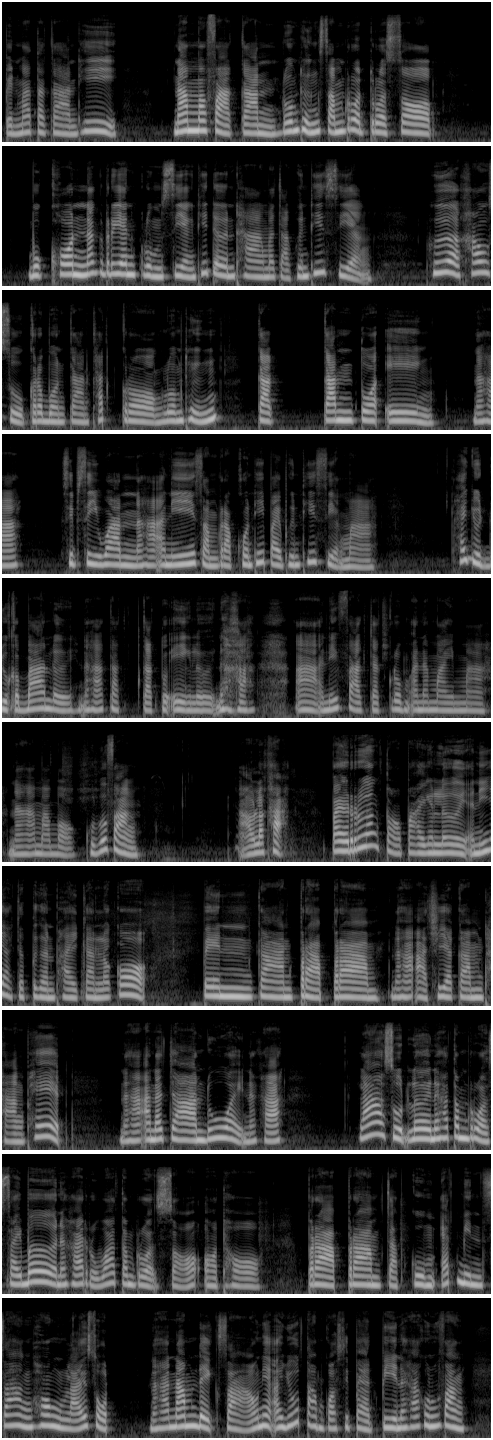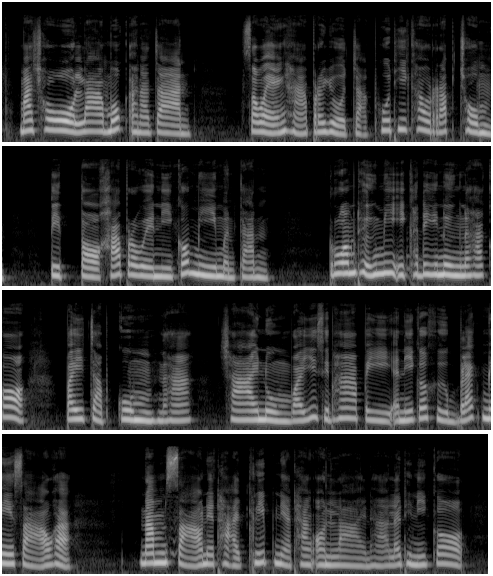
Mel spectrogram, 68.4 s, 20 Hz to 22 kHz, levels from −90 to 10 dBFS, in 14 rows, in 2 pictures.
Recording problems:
none

